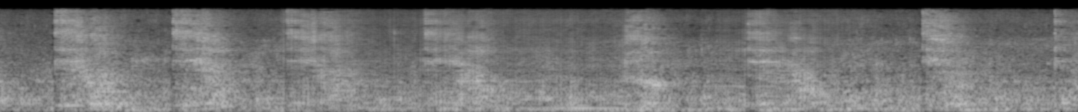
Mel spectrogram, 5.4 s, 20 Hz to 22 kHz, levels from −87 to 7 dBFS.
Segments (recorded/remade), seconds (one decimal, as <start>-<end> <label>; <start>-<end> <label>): 0.0-1.4 recorded; 1.4-3.2 remade; 3.2-3.6 recorded; 3.6-4.2 remade; 4.2-5.4 recorded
